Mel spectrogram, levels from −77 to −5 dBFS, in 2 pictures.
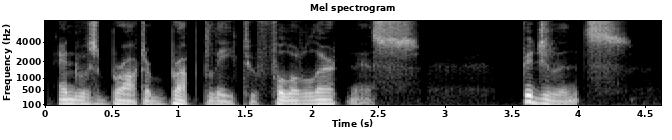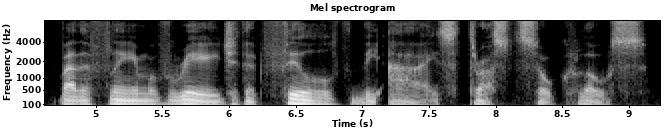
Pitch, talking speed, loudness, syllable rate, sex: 95 Hz, 130 wpm, -21 LUFS, 3.9 syllables/s, male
